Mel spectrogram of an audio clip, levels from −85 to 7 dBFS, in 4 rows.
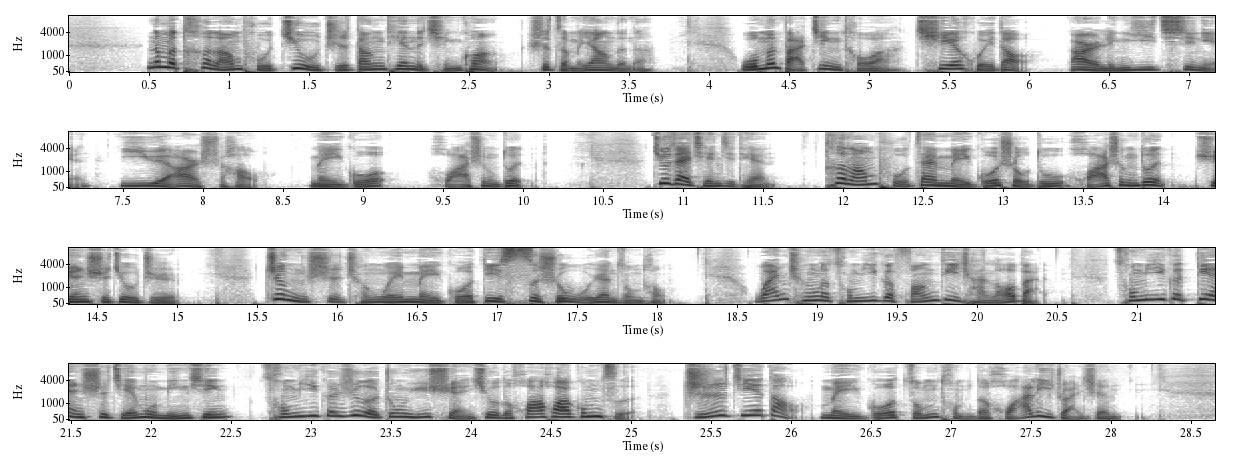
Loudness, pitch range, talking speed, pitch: -17 LUFS, 120-190 Hz, 250 characters per minute, 145 Hz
